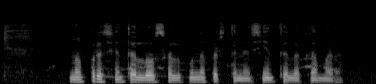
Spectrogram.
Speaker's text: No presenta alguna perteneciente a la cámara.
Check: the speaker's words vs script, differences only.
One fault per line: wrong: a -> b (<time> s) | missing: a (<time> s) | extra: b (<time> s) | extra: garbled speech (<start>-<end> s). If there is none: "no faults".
extra: losa (1.4 s)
